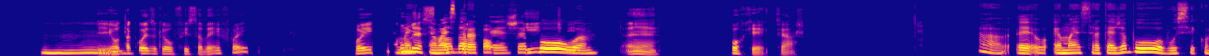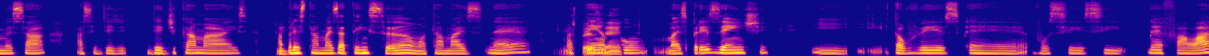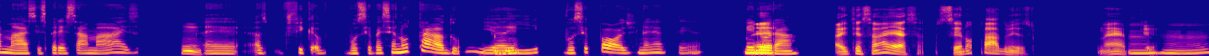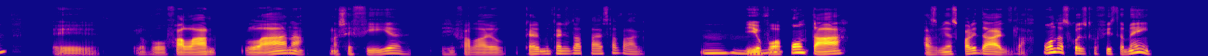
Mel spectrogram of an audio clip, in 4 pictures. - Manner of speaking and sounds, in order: other background noise; tapping
- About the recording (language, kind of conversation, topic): Portuguese, advice, Como pedir uma promoção ao seu gestor após resultados consistentes?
